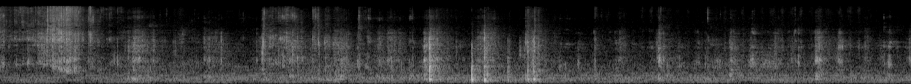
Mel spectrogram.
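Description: Close-miked chewing of breaded fried shrimp: irregular crunches and wet mouth sounds, over a faint steady low hum.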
